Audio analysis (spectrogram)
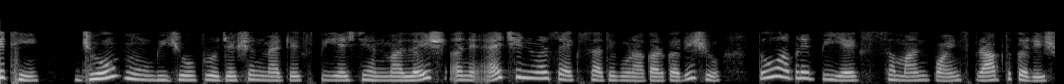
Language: Gujarati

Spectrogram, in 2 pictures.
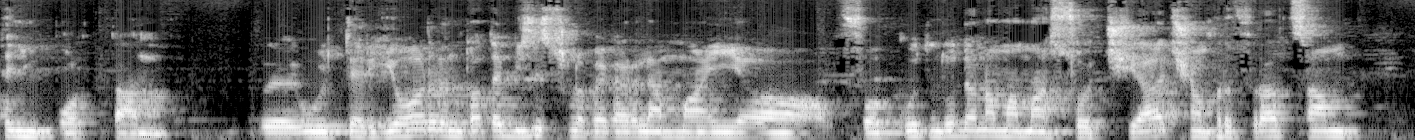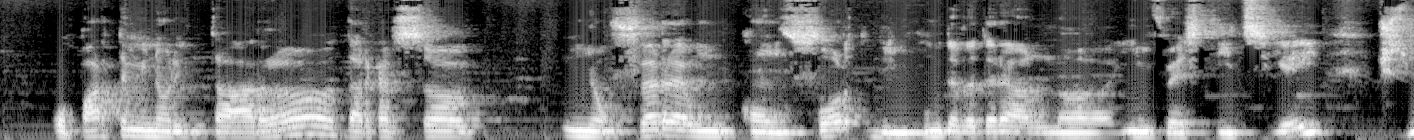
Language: Romanian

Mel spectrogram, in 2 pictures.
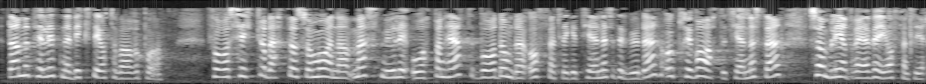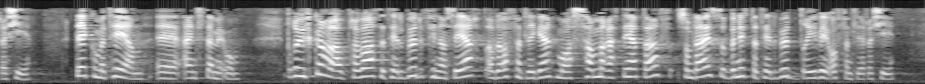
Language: Norwegian Nynorsk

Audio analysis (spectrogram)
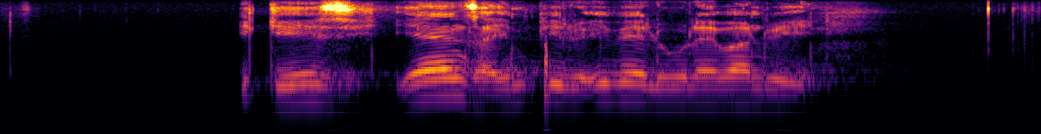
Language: South Ndebele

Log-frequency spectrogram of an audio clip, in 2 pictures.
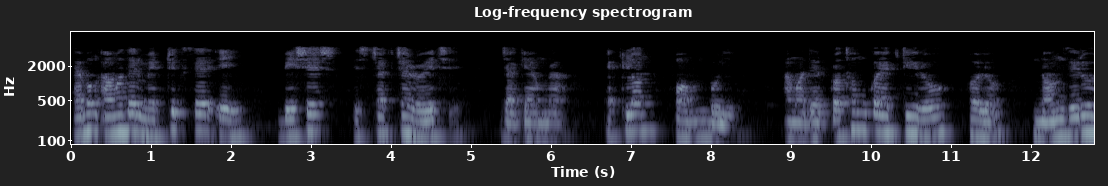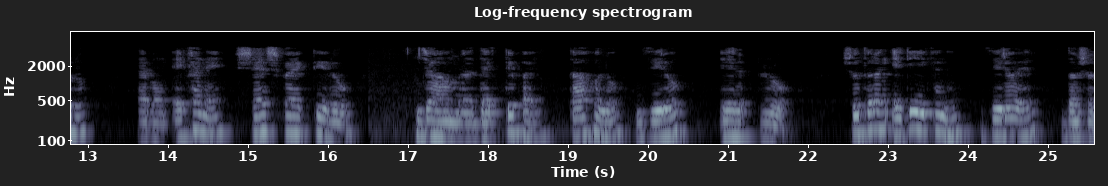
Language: Bangla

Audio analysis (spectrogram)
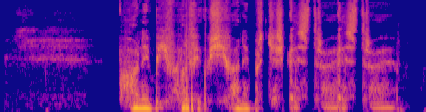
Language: Czech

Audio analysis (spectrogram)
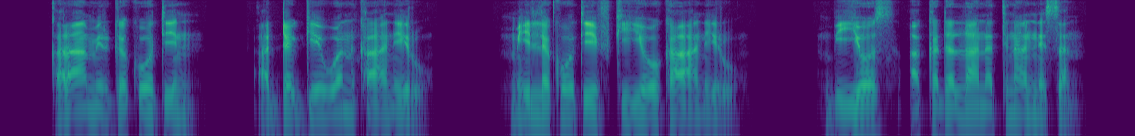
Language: Oromo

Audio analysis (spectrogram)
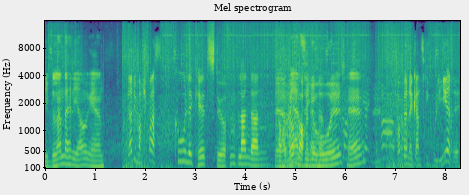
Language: German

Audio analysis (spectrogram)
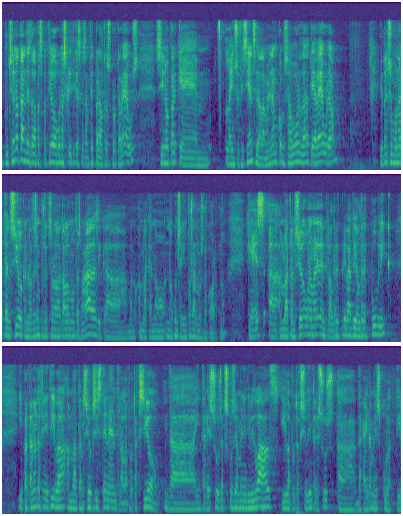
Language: Catalan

